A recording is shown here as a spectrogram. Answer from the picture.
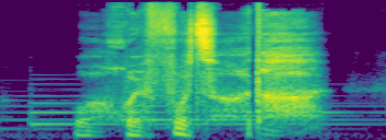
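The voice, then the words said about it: Low, husky male voice. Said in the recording (Chinese): “低沉沙哑的声音”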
